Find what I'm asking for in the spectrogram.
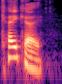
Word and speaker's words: Cecca: And it's pronounced KK. – KK? C-E-C-C-A? – Uh-huh. – Okay, well, it's I was reading about it, and I saw the pronunciation. I went, oh, that's weird. Okay, but it's KK.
